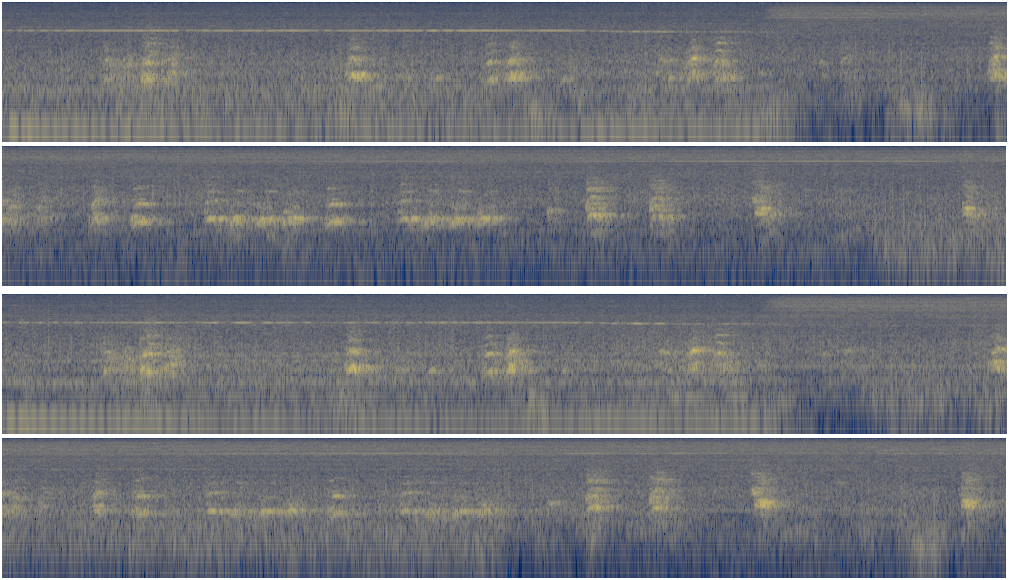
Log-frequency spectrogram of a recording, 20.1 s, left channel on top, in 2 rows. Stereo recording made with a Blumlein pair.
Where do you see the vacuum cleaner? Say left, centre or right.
right.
